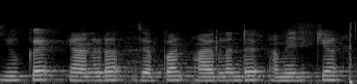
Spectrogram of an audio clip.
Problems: none marked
